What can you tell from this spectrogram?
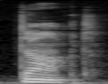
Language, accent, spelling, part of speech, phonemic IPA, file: English, General American, dompt, verb, /dɑm(p)t/, En-us-dompt.oga
- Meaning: To bring (something) under control; to overcome, to subdue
